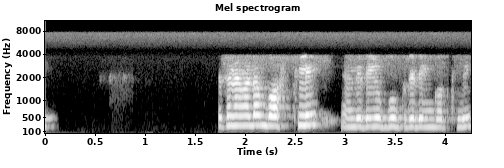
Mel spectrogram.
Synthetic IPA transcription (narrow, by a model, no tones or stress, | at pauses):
t̪et͡ʃʰanamɛɖəmbɔst̪ʰiliemd̪iʈikebukɾiɖiŋkoɾt̪ʰili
